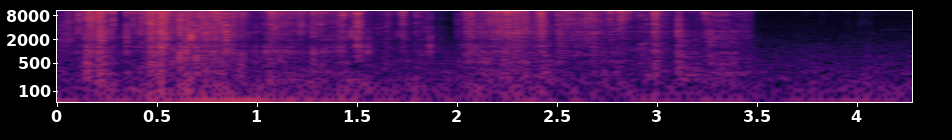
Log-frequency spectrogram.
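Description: Plastic bag and paper packaging crinkling as model-kit parts are handled, in irregular bursts that stop about three and a half seconds in.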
